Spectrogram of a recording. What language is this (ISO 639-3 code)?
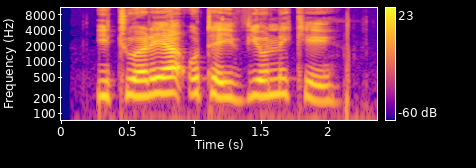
kik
